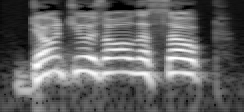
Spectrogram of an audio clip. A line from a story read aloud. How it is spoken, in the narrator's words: he shouted gleefully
